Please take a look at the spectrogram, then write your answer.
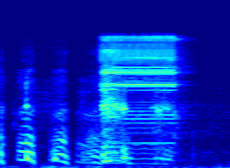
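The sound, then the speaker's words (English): A loud, harsh buzzer blares once for about a second, a flat electronic drone with bright harmonics, following a few moments of talking that continues faintly beneath it. “am I not going to get a buzzer for that Rick Schaefer sarcasm?”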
